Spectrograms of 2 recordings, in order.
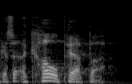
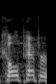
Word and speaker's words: Culpeper: I always want to say it like a Culpeper. Culpeper, Virginia. So he was a preacher in Culpeper, Virginia.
